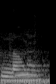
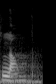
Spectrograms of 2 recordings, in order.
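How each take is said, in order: First: The final E is pronounced as a vowel. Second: The final E is not pronounced at all. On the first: This is how it would sound in German. The speaker calls it wrong. "it's not lamp" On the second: This is how it sounds in French. The speaker calls it right. "in French we don't pronounce the E at the end"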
